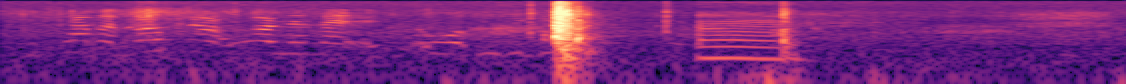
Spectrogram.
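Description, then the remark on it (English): Faint voices murmur, then a car door slams shut with a single sharp thud, followed a moment later by a brief buzzing whir of the locks engaging. “Close the door so your mum can lock it.”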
